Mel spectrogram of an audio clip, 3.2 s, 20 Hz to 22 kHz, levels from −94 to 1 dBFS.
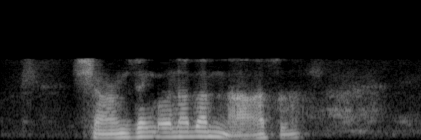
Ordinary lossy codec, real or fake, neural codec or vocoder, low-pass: AAC, 16 kbps; fake; codec, 16 kHz, 1.1 kbps, Voila-Tokenizer; 7.2 kHz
